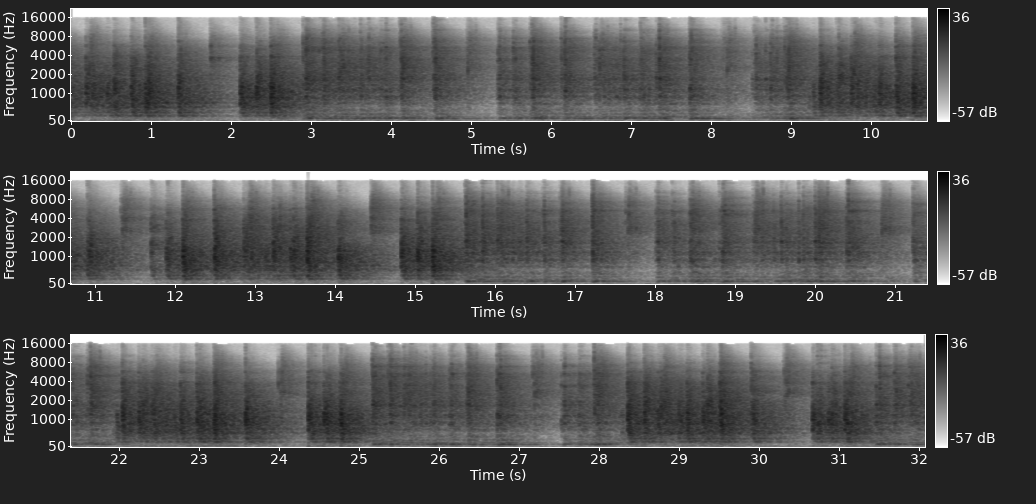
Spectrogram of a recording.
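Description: Chinese drum ensemble playing fast, dense rolls on standing drums, in surging phrases a few seconds long that swell and fall away. A low steady tone sounds under some of the phrases.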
